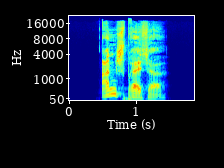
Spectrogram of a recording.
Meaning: inflection of ansprechen: 1. first-person singular dependent present 2. first/third-person singular dependent subjunctive I
- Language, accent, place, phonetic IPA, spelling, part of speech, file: German, Germany, Berlin, [ˈanˌʃpʁɛçə], anspreche, verb, De-anspreche.ogg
